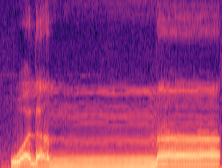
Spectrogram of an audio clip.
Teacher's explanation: لام میم زبر لم کے اندر میم جو ہے وہ مشدد ہے، اس کے اندر میم الف زبر ما الف مدہ بھی ہو رہا ہے. میم مشدد کے غنے کو بھی کھینچنا ہے اور الف مدہ کو بھی ایک الف کے برابر کھینچ کر پڑھنا ہے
